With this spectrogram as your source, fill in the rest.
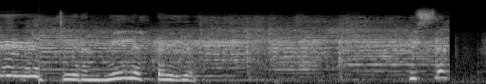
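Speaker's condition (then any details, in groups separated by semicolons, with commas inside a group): No condition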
